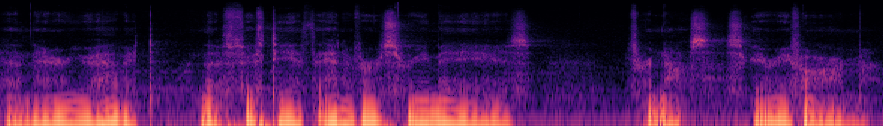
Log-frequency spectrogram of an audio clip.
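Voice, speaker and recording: A man giving softly spoken ASMR tour commentary in a breathy half-whisper, calmly and gently describing things as a host. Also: low voice, slight background noise. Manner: calm, unhurried, gently descriptive.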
